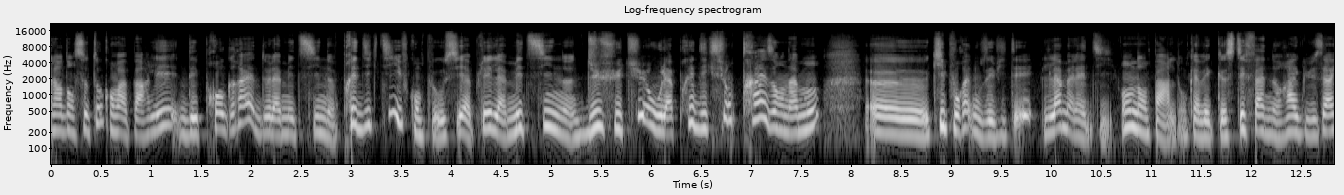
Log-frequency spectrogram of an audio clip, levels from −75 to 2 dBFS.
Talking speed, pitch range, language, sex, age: 190 wpm, 195-275 Hz, French, female, 40-59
